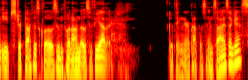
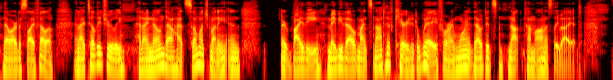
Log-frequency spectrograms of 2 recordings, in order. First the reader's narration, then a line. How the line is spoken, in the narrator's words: quoth Robin, laughing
